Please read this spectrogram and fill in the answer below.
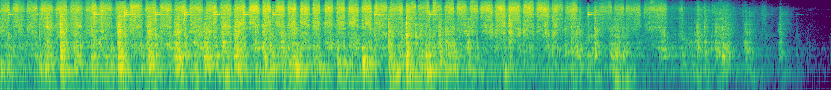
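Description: A red abrasive scuff pad is rubbed back and forth by hand over a car's door jamb in quick strokes, several a second. The scrubbing dies away about six seconds in. This is scuffing the old finish so the new paint has something to bite to.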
